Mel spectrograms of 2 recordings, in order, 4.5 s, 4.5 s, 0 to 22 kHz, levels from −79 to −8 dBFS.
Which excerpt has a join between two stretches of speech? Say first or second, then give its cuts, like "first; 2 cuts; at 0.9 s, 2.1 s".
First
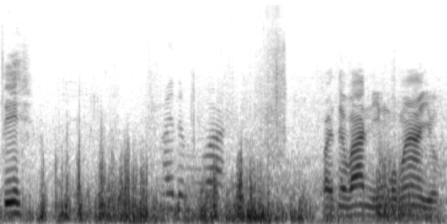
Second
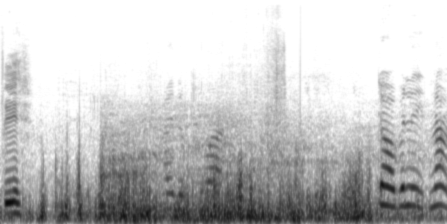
second; 1 cut; at 2.7 s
